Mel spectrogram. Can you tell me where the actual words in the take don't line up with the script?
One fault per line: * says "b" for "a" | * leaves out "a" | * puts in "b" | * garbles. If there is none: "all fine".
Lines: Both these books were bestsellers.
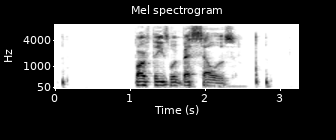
* leaves out "books"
